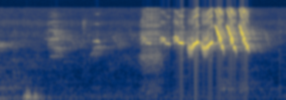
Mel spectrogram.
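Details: Double-collared seedeater, a cage bird, giving its Tui Tui Zel Zel song style, used as a model for training young birds. One high, rapid, buzzy phrase of repeated sweeping notes lasts about one and a half seconds in near silence.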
